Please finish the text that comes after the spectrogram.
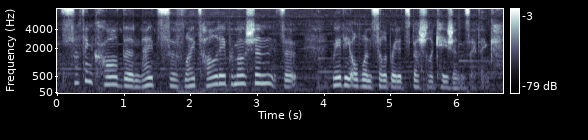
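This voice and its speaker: Woman playing a mellow, level-headed adventurer. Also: medium pitch, expressive, moderate pace, soft background music, lightly acted. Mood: calm, wry. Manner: matter-of-fact, understated. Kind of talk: video game voice acting.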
